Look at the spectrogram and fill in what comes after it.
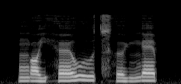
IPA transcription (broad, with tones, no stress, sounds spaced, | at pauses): ŋ ɔː˨˩ j h œː˨˥ w uː˧ t͡sʰ ɵ˨ ɥ ŋ ɛː˧ p̚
